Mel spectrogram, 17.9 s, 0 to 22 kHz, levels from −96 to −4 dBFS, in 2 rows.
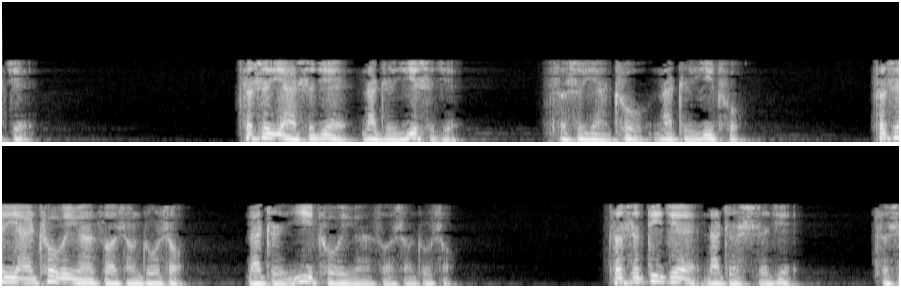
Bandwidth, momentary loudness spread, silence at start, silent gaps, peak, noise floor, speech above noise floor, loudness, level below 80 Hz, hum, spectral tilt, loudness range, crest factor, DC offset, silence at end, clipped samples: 4 kHz; 13 LU; 0 s; none; 0 dBFS; -81 dBFS; 64 dB; -17 LUFS; -28 dBFS; none; -10.5 dB/octave; 4 LU; 18 dB; under 0.1%; 0 s; under 0.1%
